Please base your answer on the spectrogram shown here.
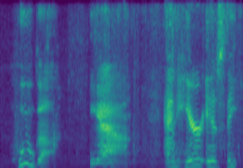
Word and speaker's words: hygge: Huga is H Y G pronounced Huga.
